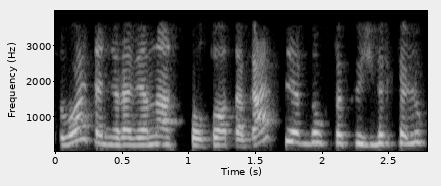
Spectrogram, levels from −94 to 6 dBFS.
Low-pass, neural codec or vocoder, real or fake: 3.6 kHz; none; real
